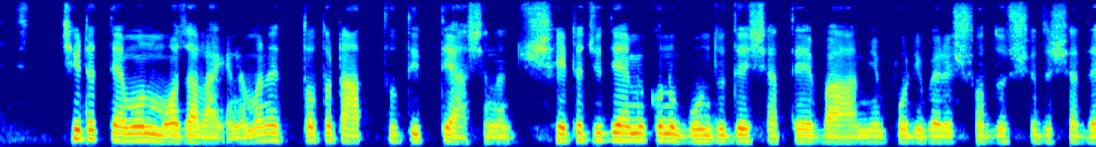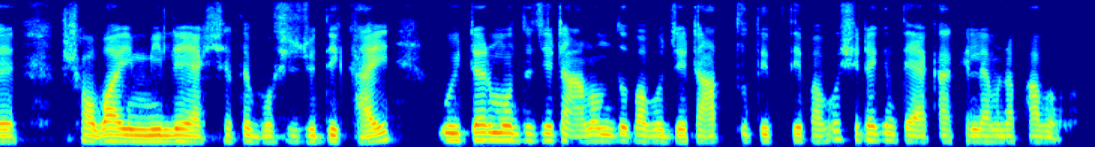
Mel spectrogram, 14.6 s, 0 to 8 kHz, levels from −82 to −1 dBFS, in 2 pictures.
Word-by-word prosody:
স - - -15 0.3
সেটা 180 -1 +5
তেমন 145 0 +5
মজা 125 +1 +4
লাগে 105 -2 -2
না। - - -2
মানে 145 +2 +3 0.2
ততটা 140 0 +1
আত্মতৃপ্তি 135 +1 -4
আসে 105 - -5
না। - - -2 0.3
সেটা 140 +1 +3
যদি 145 +1 +2
আমি 145 0 +5
কোনো 145 -1 +6
বন্ধুদের 125 +1 +2
সাথে 125 0 -3 0.2
বা 115 - +4
আমি 115 +1 -2 0.2
পরিবারের 120 -1 0
সদস্যদের 120 +1 -5
সাথে 120 -1 -1 0.5
সবাই 130 0 +4 0.2
মিলে 125 0 +5
একসাথে 130 +3 -5
বসে 115 +1 -5
যদি 125 +1 0
খাই 115 +3 +3 0.5
ওইটার 150 +1 +3
মধ্যে 145 -1 +2
যেটা 145 -1 0
আনন্দ 130 +1 -1
পাবো 125 -2 -1
যেটা 120 -1 -1
আত্মতৃপ্তি 135 +2 -6
পাবো 125 +4 -5
সেটা 145 - -1
কিন্তু 140 -3 -4
একা 125 +1 -6
খেলে 125 0 -3
আমরা 120 0 -4
পাবো 115 -2 -3
না, - - -32
125 Hz, 175 wpm, -28 LUFS, 120-140 Hz, 0.5 s, কোনো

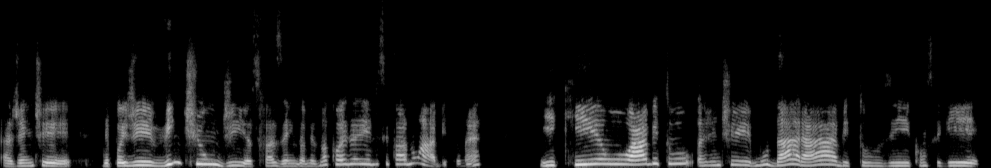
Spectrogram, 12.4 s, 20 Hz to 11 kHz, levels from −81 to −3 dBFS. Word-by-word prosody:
a 175 -2 -4
gente 190 0 -1 0.4
depois 195 +2 +2
de 235 +1 +3
21 300 - +3
dias 200 -3 -3
fazendo 180 -3 -5
a 170 - -3
mesma 180 +10 -7
coisa, 295 +1 -1
aí 315 -1 -1
ele 290 0 -3
se 305 - -10
torna 300 +2 -2
um 360 - -9
hábito, 165 - -4
né. 280 0 -4 0.8
E 225 +3 +1
que 295 +3 +4
o 310 -1 +1
hábito 325 +6 +4
a 210 - -4
gente 245 +1 -5
mudar 255 +6 +1
hábitos 215 -6 -1
e 195 0 -3
conseguir, 200 -2 -3
230 Hz, 130 wpm, -24 LUFS, 195-295 Hz, 0.8 s, que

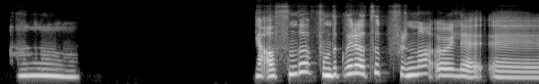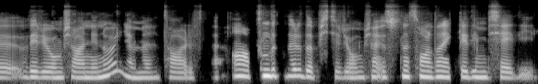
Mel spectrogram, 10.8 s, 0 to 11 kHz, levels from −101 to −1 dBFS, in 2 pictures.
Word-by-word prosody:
A! 230 -4 -1 1.8
Ya, 225 - +3
aslında 285 - +3
fındıkları 265 +1 +4
atıp 330 +2 0
fırına 260 +3 0
öyle, 225 -5 +1
eee, 180 -1 -4
veriyormuş 180 -1 -1
annen, 175 +1 -1
öyle 300 - -4
mi 170 +1 -5
tarifte? 175 -2 -8 0.2
A, 220 -1 +5
fındıkları 225 -1 +4
da 195 -2 0
pişiriyormuş, 185 0 -6
hani 195 - 0
üstüne 200 +2 0
sonradan 200 -1 +1
eklediğin 185 0 -1
bir 175 - -7
şey 175 0 -2
değil. 225 -6 -12
200 Hz, 135 wpm, -24 LUFS, 180-230 Hz, 1.8 s, A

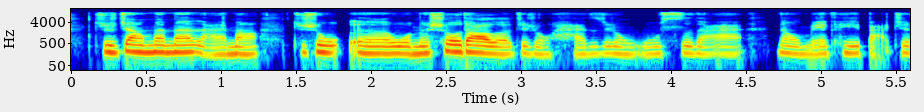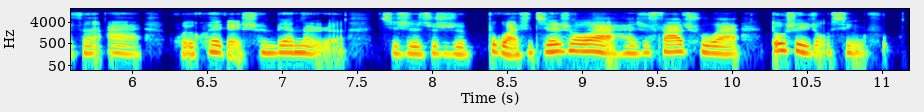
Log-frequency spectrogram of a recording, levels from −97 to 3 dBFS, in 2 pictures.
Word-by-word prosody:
就 205 - -1
是 - - +1
这 210 - +1
样 205 -2 +6
慢 200 0 +4
慢 200 +1 +4
来 160 -4 -4
嘛， 170 0 -2 0.2
就 195 - -6
是， 205 - +2 0.2
呃， 180 -2 +2
我 175 0 +2
们 175 +1 +2
受 210 +2 +5
到 200 -2 +9
了 165 -1 +1
这 185 - -7
种 170 -2 -8
孩 160 - -10
子 170 - -10
这 180 +1 -8
种 170 -2 -5
无 170 +1 -9
私 180 +1 -5
的 175 -1 -6
爱， 165 0 -8 0.2
那 195 -3 -4
我 175 - -3
们 170 - -8
也 - - -4
可 185 +2 -10
以 180 - -1
把 - - -9
这 185 - -6
份 180 +1 -6
爱 175 -3 -5 0.2
回 165 - -7
馈 195 +5 -1
给 - - -4
身 195 -2 -5
边 195 0 +1
的 180 - 0
人， - - -8 0.2
其 - - -8
实 175 0 -3
就 175 +2 -6
是 170 -2 -5
不 215 - -1
管 170 -5 +3
是 190 - -8
接 210 +2 +3
受 225 -1 +3
爱 215 -2 +7
还 180 +2 -5
是 195 - -7
发 205 +2 +3
出 210 -2 -2
爱， 170 -2 +1 0.2
都 240 - +4
是 230 -2 +2
一 - - 0
种 200 +2 -7
幸 200 -1 -5
福。 - - -20
185 Hz, 345 characters per minute, -23 LUFS, 170-200 Hz, 0.2 s, 到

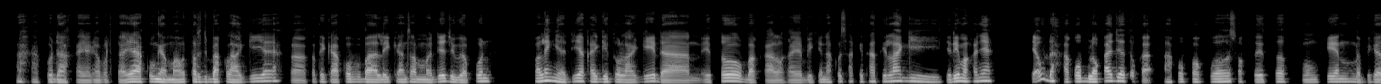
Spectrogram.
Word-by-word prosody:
ah 115 -4 -8
aku 110 +1 -4
udah 105 -1 0
kayak 100 -1 -4
nggak 100 +2 -4
percaya, 115 +5 +2
aku 125 - -10
nggak 110 -2 +4
mau 110 +1 +3
terjebak 115 -1 +1
lagi 115 +7 0
ya, 160 - +2
eee, 95 -5 -3
ketika 115 -2 -4
aku 120 -1 -1
balikkan 110 0 +2
sama 115 -2 +1
dia 135 +6 +3
juga 110 -5 +1
pun 145 0 +1 0.5
paling, 155 +1 +4
ya 115 - +3
dia 145 +5 +3
kayak 130 -2 0
gitu 115 -3 0
lagi 105 +8 +1
dan 95 -4 -1
itu 150 +7 +3
bakal 95 -3 -2
kayak 100 0 -4
bikin 100 +3 -5
aku 120 - -14
sakit 130 0 -7
hati 135 0 -2
lagi. 140 -7 +1
Jadi 120 +5 +2
makanya, 150 +3 +3 0.4
ya - - +1
udah 155 - +1
aku 120 +4 +1
blok 125 -2 +4
aja 155 0 +4
tuh, - - -7
Kak, - - -5
aku 125 +2 -6
fokus 125 +2 0
waktu 110 -3 -3
itu 130 +3 -3 0.2
mungkin 130 +4 -1
lebih 105 +1 -2
120 Hz, 215 wpm, -24 LUFS, 110-135 Hz, 0.5 s, nggak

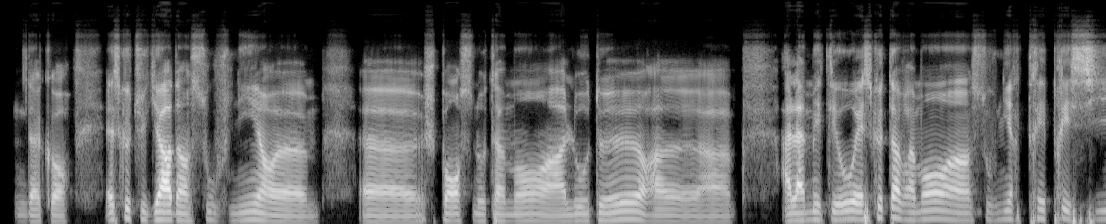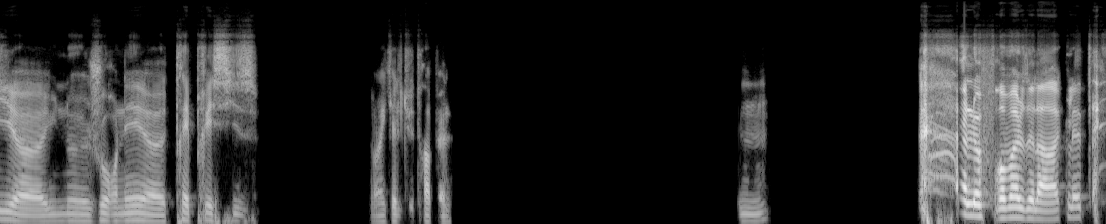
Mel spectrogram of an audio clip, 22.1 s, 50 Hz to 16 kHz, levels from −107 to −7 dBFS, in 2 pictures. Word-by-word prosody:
D'accord. 100 -1 -5 0.3
Est-ce 125 - -1
que 155 - -2
tu 135 -3 -5
gardes 125 -1 +8
un 110 -2 +1
souvenir, 120 +2 -4
hem, 95 -2 -1 0.5
heu, 95 -1 -1
je - - -4
pense 110 -1 -1
notamment 105 -1 -4
à 100 - +1
l'odeur, 120 +4 -3
heu 95 -1 -4
à 95 0 -5 0.5
à 110 - +2
la 115 0 +5
météo. 130 +2 -3
Est-ce 130 - +3
que - - -4
tu 160 - -1
as 155 - +5
vraiment 130 -1 +1
un 115 - -4
souvenir 125 +3 -6
très 145 -1 -5
précis 130 -1 +1
heu, 100 -3 -4
une, 105 +2 -15 0.2
heu, 105 - -12
journée 110 -1 -6
très 120 -3 -4
précise 105 -3 -4 1.1
dans - - -18
laquelle - - -11
tu - - -14
te - - -19
rappelles? - - -10 2.9
Mmh 110 0 -16
mh. 125 - -22 2.0
Le 185 -2 +9
fromage 160 -2 +5
et - - +6
la 140 -2 +6
raclette. 155 +5 +1
115 Hz, 125 wpm, -24 LUFS, 100-130 Hz, 2.9 s, Le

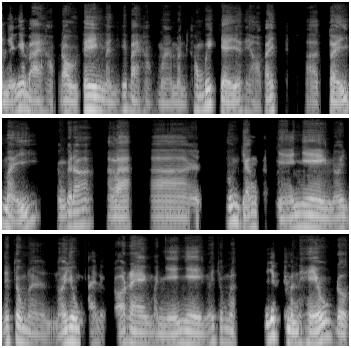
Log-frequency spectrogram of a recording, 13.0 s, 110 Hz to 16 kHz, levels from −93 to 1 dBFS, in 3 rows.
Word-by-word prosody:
những 95 +7 -1
cái 145 - +4
bài 100 -6 +1
học 100 -2 -12
đầu 100 -2 +1
tiên 125 -2 +7
là 100 - -4
những 95 +1 -9
cái 130 - -3
bài 110 -6 -2
học 95 -3 -15
mà 90 -1 -9
mình 90 -1 -8
không 125 +7 -6
biết 170 +3 +3
gì 90 0 +3
á 100 - -4
thì 110 - -12
họ 95 -6 -10
phải, - - 0 0.4
à, - - -8
tỉ - - +2
mỉ 175 +3 0 0.2
trong 105 0 -5
cái 120 - +1
đó. 130 +3 0 0.2
Hoặc 100 - -6
là, 100 0 +2 0.2
à, 100 -1 -3 0.5
hướng 160 +1 0
dẫn - - +1
một 120 - -3
cách - - -24
nhẹ 95 +1 -2
nhàng, 110 -4 +3
nói 100 +2 -3
nói 125 +6 -2
chung 125 -5 +3
là 95 -4 -6
nội 110 +5 +1
dung 130 -1 +7
phải - - -7
được - - -12
rõ - - 0
ràng 105 -4 +2
và 95 - -8
nhẹ 95 0 0
nhàng, 105 -3 +2
nói 130 +5 -5
chung 120 -1 -5
là 110 - -2 0.3
nó 145 - 0
giúp 180 - +8
cho 120 - +2
mình 105 -2 +3
hiểu 110 +9 +4
được 95 -3 +1
105 Hz, 265 wpm, -25 LUFS, 95-120 Hz, 0.5 s, giúp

